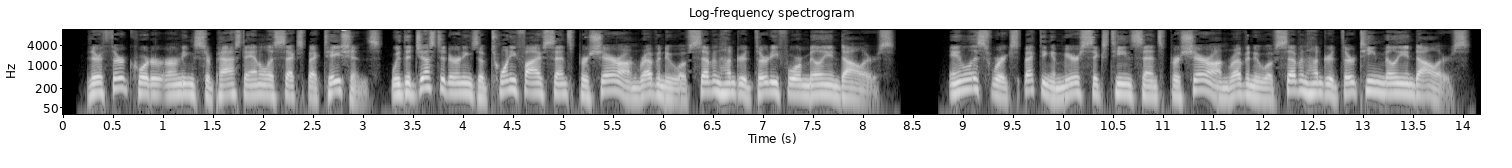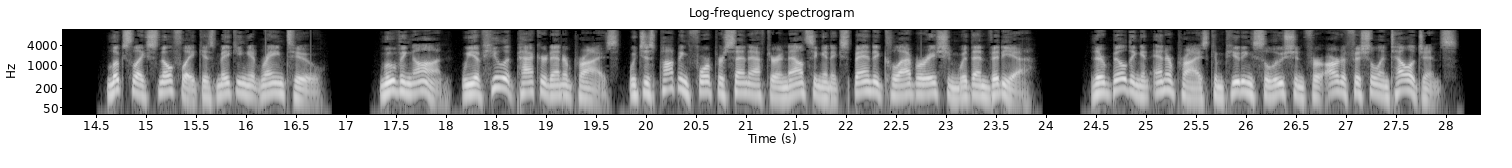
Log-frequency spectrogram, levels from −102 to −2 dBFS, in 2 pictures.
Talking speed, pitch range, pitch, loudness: 145 wpm, 115-145 Hz, 130 Hz, -24 LUFS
